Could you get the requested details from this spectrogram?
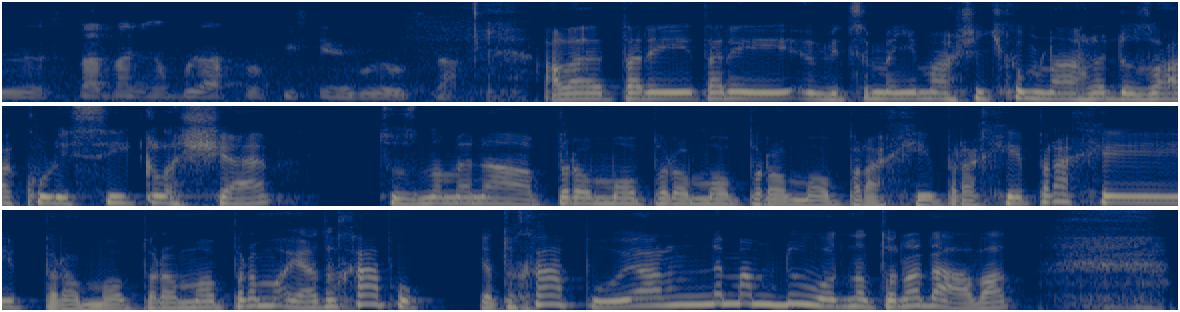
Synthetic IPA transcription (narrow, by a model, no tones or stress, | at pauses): st̪at̪naɲɛɦobudɛsopiːʃɲɛdobudowt͡snaʔa̰lɛt̪adɪt̪adɪviːt͡sɛmɛːɲɛmaːʃt̪ɛckomnaːɦlɛd̪̚dozaːkulɪsiːklɛʃɛ | t͡soznamɛnaːpɾomopɾomopɾomopɾaxɪpɾʔaxɪpɾaxɪpɾomopɾomopɾomojaːt̪oxaːpujaːt̪oxaːpujaːnɛmamduːvot̪nat̪onadaːvat̪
